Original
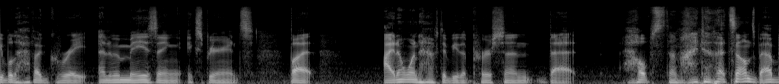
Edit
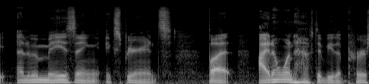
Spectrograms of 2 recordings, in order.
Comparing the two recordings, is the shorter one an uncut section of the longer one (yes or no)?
no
